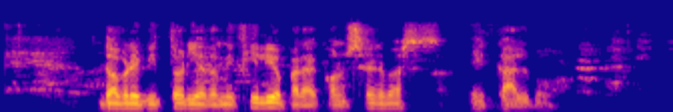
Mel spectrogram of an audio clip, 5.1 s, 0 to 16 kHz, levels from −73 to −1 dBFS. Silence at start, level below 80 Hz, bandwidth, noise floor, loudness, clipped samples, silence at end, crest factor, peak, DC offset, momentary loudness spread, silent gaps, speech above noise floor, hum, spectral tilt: 0.05 s; -60 dBFS; 8.2 kHz; -45 dBFS; -18 LUFS; under 0.1%; 0.4 s; 20 dB; 0 dBFS; under 0.1%; 21 LU; none; 26 dB; none; -3.5 dB/octave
